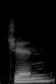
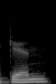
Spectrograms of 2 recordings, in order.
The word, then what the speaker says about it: GHIN: up and I guess the way to pronounce g h i n is jin. And um but somebody wanted to flip it to gin because it makes more sense with the h there.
